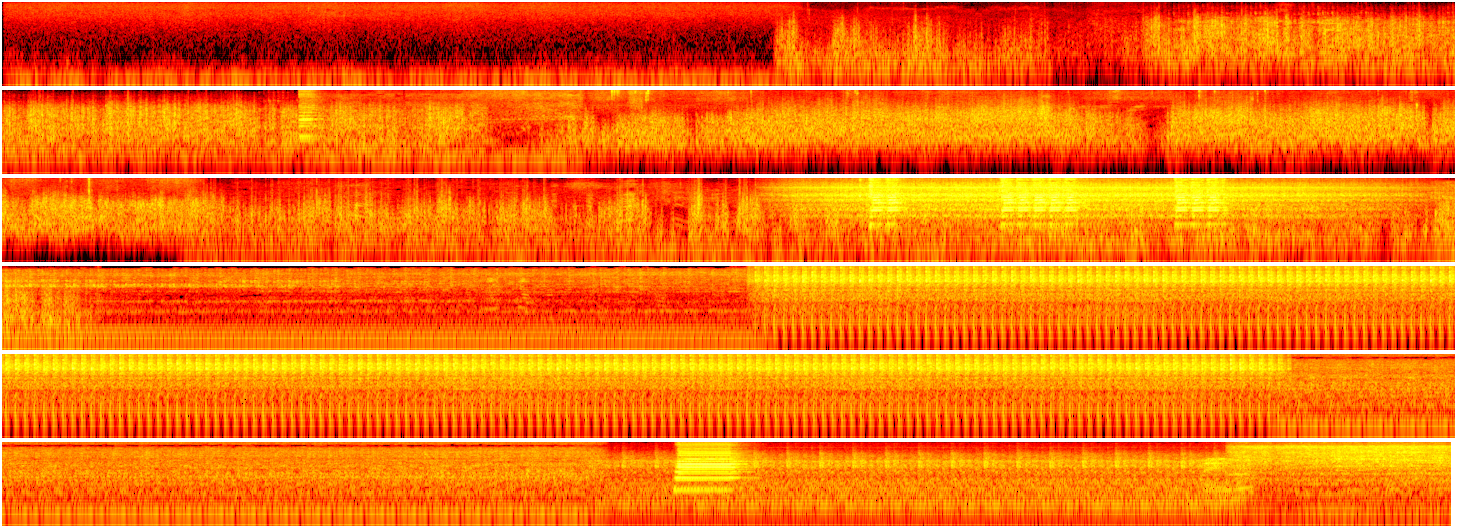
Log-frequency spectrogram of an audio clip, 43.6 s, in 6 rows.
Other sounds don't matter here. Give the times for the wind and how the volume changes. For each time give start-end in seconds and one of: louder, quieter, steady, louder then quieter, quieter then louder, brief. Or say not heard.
0.0-22.3 louder.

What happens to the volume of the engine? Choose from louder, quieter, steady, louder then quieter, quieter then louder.
steady.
